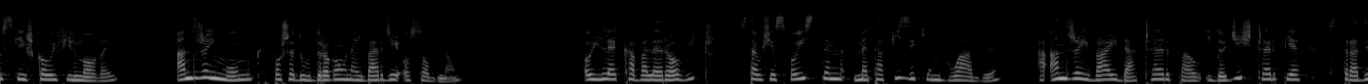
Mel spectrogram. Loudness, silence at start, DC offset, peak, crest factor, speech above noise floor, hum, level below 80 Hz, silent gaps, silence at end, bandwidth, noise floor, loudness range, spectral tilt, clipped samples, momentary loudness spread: -39 LUFS; 0 s; under 0.1%; -22 dBFS; 16 dB; 40 dB; none; -72 dBFS; none; 0 s; 11.5 kHz; -79 dBFS; 5 LU; -5.5 dB/octave; under 0.1%; 15 LU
